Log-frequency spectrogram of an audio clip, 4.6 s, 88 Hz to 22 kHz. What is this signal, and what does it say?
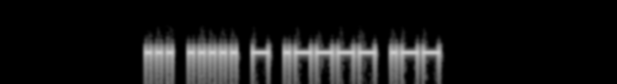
Morse code, heard as a keyed tone, about 32 wpm, 700 Hz. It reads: S5T1W
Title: Five Challenging Letter-Number Combinations 30wpm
